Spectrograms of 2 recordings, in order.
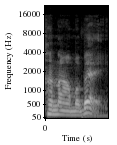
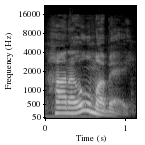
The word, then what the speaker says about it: Hanauma Bay: And this bay where they usually go snorkeling, and so it's pronounced Hanama Bay, right? Well, my dad, he would call it Hanauma Bay. So I always grew up calling it Hanauma Bay, right?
